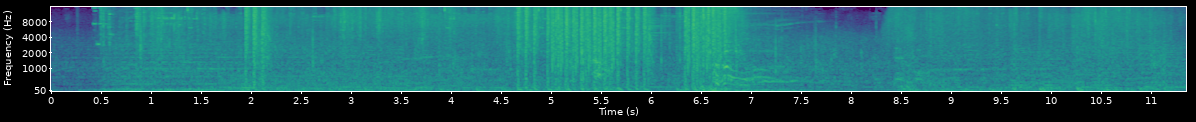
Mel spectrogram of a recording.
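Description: Sustained automatic gunfire in Death Stranding 2 rattles in dense, loud bursts over a constant rumbling game background, with heavier volleys and brief pauses throughout.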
